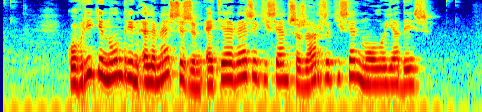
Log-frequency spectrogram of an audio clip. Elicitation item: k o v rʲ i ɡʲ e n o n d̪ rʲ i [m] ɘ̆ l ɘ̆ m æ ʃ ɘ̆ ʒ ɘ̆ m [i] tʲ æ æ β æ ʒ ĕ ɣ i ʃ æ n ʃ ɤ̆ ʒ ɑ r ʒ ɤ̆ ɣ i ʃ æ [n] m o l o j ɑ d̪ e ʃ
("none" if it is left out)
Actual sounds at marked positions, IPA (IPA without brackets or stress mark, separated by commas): n, æ, n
